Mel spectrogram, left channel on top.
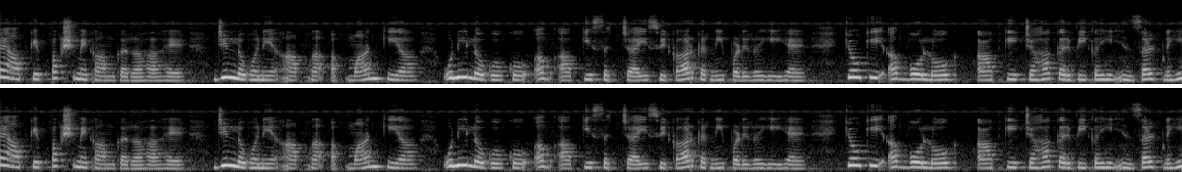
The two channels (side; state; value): both; identical; correlation 1.00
